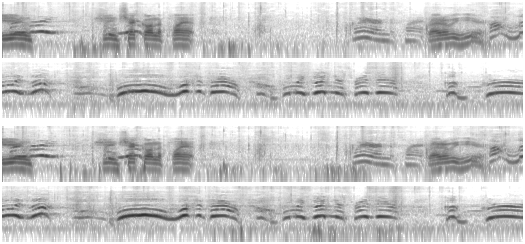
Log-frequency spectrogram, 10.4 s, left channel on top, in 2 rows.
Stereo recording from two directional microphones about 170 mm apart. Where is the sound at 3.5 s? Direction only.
55° right (ahead or behind).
